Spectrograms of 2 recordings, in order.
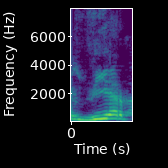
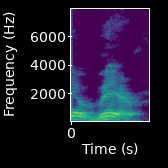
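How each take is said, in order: First: "wear" as VEE-ar; common misreading. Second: "wear" as one-syllable VAIR; correct reading. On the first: Retold or imitated. Teacher quoting how people misread it, "wear" said as vee-ar. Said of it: "यहाँ पर ये wear पढ़ते हैं". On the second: Shown as a demonstration. Teacher correcting the misreading, "wear" said as vair. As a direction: say "wear" with an open e, ver. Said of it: "लेकिन जबकि wear".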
